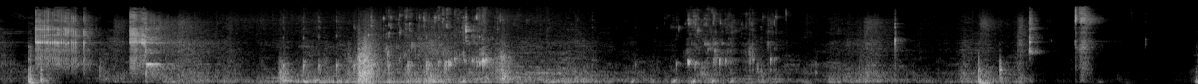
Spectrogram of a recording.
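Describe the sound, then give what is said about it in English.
Whiskey pours into glasses with a steady gurgling splash, accompanied by clinking glassware and small handling noises, moderately loud, ending in a couple of sharp clinks. “Would you care for a drink? I would indeed. Let's try this whiskey.”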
